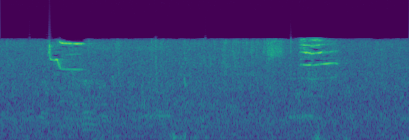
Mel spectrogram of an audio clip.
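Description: Hummingbird calls: a sharp, high note dropping in pitch about half a second in, then a quick cluster of high chips about three seconds in.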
